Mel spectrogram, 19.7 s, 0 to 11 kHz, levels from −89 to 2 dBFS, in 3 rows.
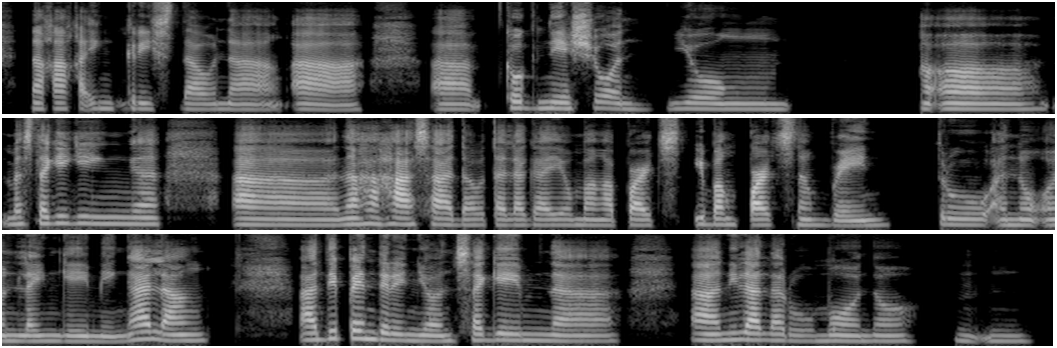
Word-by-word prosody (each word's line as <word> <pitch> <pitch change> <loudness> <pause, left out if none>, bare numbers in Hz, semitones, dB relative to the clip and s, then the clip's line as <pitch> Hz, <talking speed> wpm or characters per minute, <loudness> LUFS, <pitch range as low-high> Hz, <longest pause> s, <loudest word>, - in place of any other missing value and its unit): nakaka-increase 170 0 -2
daw 155 -1 -5
ng, 150 -2 -5
ah 145 -3 0 0.5
ah, 155 -1 -2 0.2
cognition 175 -4 +1
yung 160 -2 -8 0.9
oo, 165 +1 0 0.6
mas 185 +1 +2
nagiging, 200 -2 0 0.6
ah, 165 -2 +2
nahahasa 180 0 +5
daw 160 +1 -6
talaga 160 0 -2
yung 160 0 -7
mga 155 -1 -4
parts 160 -2 +3
ibang 175 -2 0
parts 165 0 +4
ng 160 -1 -6
brain 150 0 -2 0.3
through 165 -2 -7
ano, 160 0 -5
online 160 0 -3
gaming. 150 -1 -4
Nga 210 +2 +7
lang, 175 0 +2 0.7
ah, 195 0 +4
depende 230 -1 +4
rin 175 -2 -3
yun 160 -1 -2
sa 180 +3 +7
game 180 -1 0
na, 160 0 -2 0.5
ah, 185 -1 +5
nilalaro 185 -4 +1
mo 165 -1 -4
'no? 160 0 -9 0.2
Mm. 155 -1 -16
165 Hz, 120 wpm, -24 LUFS, 160-180 Hz, 0.9 s, Nga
